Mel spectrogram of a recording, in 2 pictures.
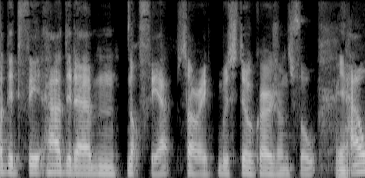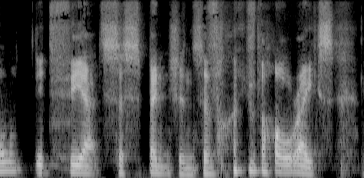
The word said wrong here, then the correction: Kvyat: I've been assured that it's Kvyat. Kvyat.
